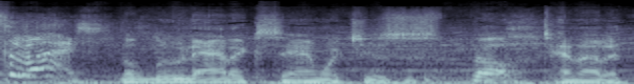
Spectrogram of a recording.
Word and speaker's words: Loon Addict: Loon Addict. See, there you go. That's different. That's spelled like addict.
